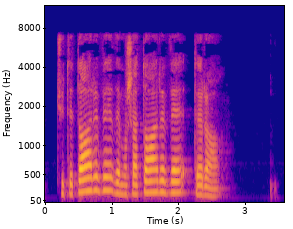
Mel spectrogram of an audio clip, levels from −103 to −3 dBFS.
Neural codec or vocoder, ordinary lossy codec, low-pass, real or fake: none; AAC, 48 kbps; 7.2 kHz; real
